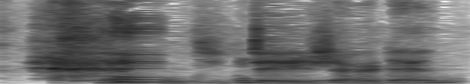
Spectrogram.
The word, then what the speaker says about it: Desjardins: So Desjardins, help me pronounce this, Desjardins, thank you, Siobhan, hired for cybersecurity.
